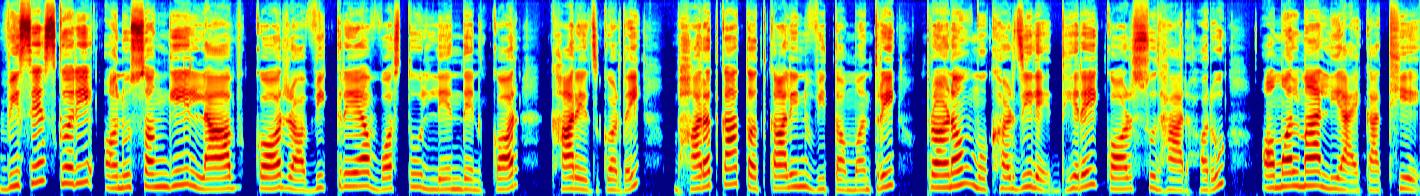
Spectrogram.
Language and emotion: Nepali, neutral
